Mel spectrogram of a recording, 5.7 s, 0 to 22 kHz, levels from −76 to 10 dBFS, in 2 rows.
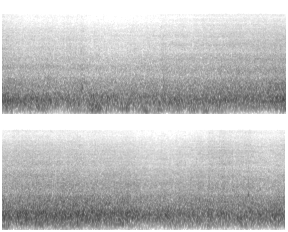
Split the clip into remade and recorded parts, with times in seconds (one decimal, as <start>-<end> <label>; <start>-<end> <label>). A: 0.0-3.9 recorded; 3.9-4.9 remade; 4.9-5.7 recorded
